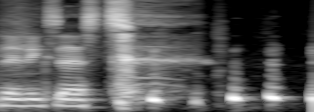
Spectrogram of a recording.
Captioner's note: laughs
